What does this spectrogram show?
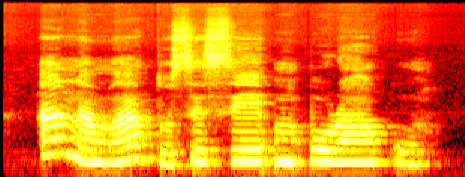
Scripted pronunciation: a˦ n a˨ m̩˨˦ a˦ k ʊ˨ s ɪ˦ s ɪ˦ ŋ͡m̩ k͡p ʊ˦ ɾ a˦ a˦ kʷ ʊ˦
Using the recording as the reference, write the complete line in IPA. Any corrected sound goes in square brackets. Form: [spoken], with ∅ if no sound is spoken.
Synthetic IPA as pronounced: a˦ n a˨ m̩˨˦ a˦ [t] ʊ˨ s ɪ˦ s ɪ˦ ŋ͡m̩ k͡p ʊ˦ ɾ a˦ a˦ kʷ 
